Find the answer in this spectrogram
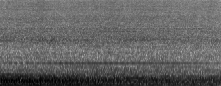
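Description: A jazz piano trio's held chord, piano with bass underneath, ringing and slowly dying away.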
